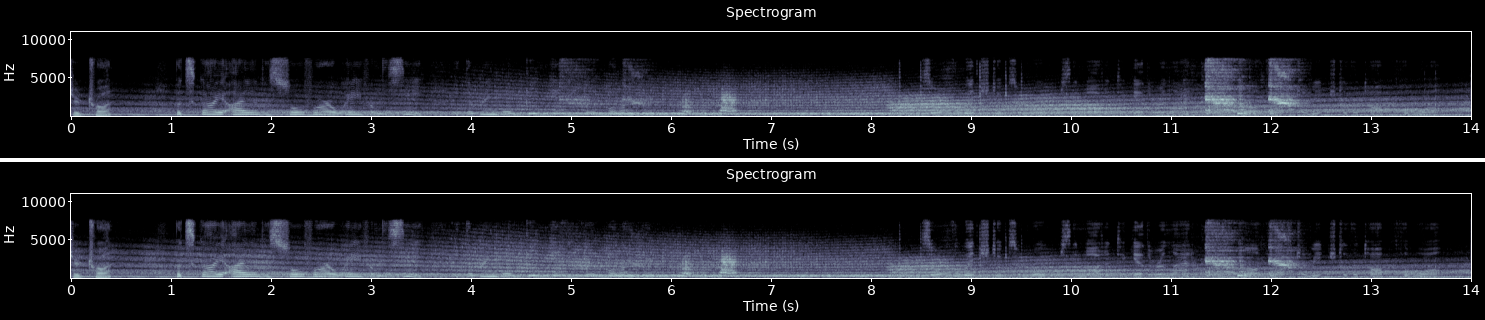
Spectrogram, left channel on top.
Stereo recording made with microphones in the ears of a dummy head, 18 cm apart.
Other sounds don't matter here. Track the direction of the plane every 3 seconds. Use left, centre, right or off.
right, right, centre, left, left.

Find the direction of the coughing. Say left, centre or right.
left.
